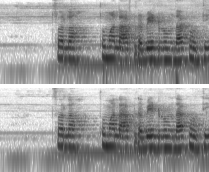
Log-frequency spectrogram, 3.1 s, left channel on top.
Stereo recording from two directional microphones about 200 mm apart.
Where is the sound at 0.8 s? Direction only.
5° right (ahead or behind).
